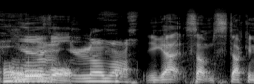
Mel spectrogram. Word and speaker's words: Louisville: It's Louisville. It's not Louisville. It's Louisville.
